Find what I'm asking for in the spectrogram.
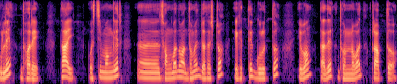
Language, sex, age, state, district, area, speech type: Bengali, male, 45-60, West Bengal, Hooghly, urban, spontaneous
